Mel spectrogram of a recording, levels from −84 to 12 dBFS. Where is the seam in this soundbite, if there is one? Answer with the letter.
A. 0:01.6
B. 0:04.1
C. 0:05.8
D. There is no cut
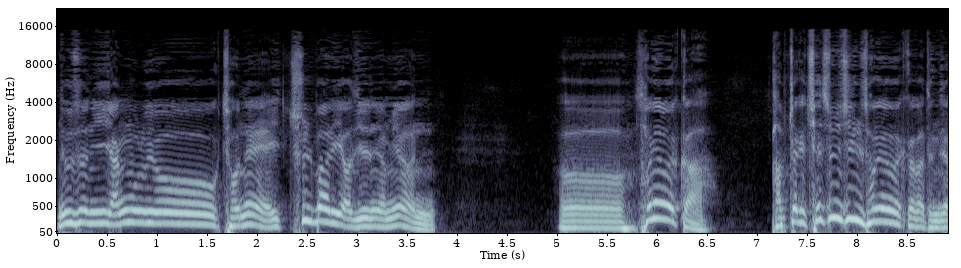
C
